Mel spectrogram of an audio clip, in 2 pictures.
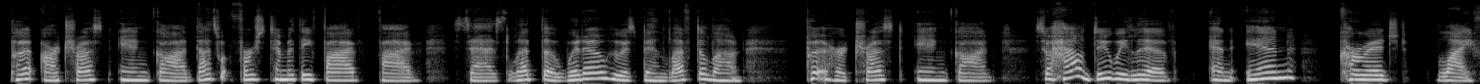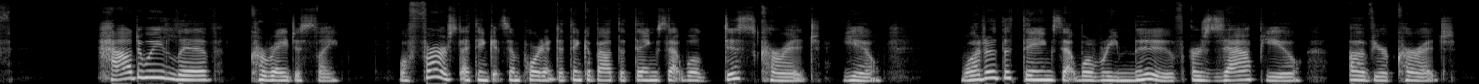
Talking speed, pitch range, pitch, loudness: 135 wpm, 185-225 Hz, 200 Hz, -19 LUFS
